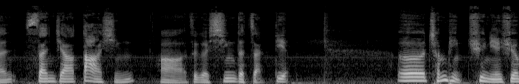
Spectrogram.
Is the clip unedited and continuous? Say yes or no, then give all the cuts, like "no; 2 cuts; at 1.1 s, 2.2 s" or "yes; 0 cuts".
yes; 0 cuts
